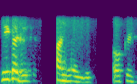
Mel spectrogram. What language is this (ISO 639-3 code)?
pan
